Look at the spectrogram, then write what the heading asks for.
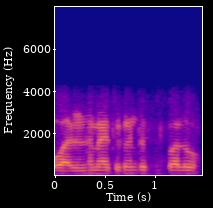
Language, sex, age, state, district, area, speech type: Kannada, male, 18-30, Karnataka, Mandya, rural, conversation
